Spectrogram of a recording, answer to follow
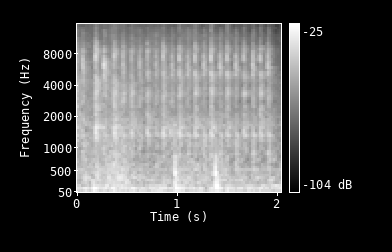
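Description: Faint, rapid run of small clicks from computer controls, about a dozen a second, dying away near the end, made while the embedded video is skipped past an ad.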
